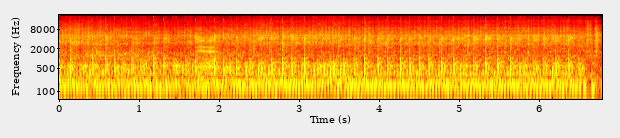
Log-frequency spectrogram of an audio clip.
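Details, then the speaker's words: Garelli SSXL moped two-stroke on the stand, rough-set timing, brand new motor: busy, even putter that holds steady and revs freely a lot higher with no stumble or clatter; clutch not dragging, rear wheel still at idle. "but on the stand idle's working good the clutch isn't dragging at all back wheel's not moving at idle so that's pretty good and it's free revving a lot higher"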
